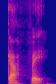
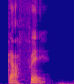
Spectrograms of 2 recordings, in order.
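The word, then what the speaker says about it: café: how this letter works let's see the pronunciation of this letter with vowels so that is quite interesting we can see here that the pronunciation is quite peculiar because the first one we can see this one right here okay okay and this one here as well ko ko and this one here but these two right here the pronunciation is so you need to remember that for sure now let's see a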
